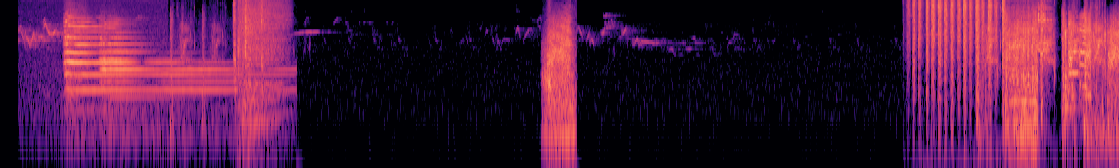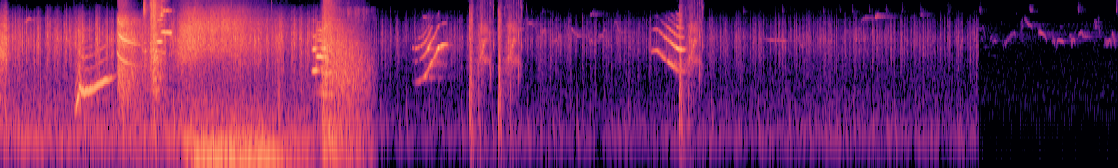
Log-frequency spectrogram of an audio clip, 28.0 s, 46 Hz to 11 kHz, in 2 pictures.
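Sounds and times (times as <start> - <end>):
rattle of clicks: 13.3 - 26.2
low rumble: 14.1 - 19.8.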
